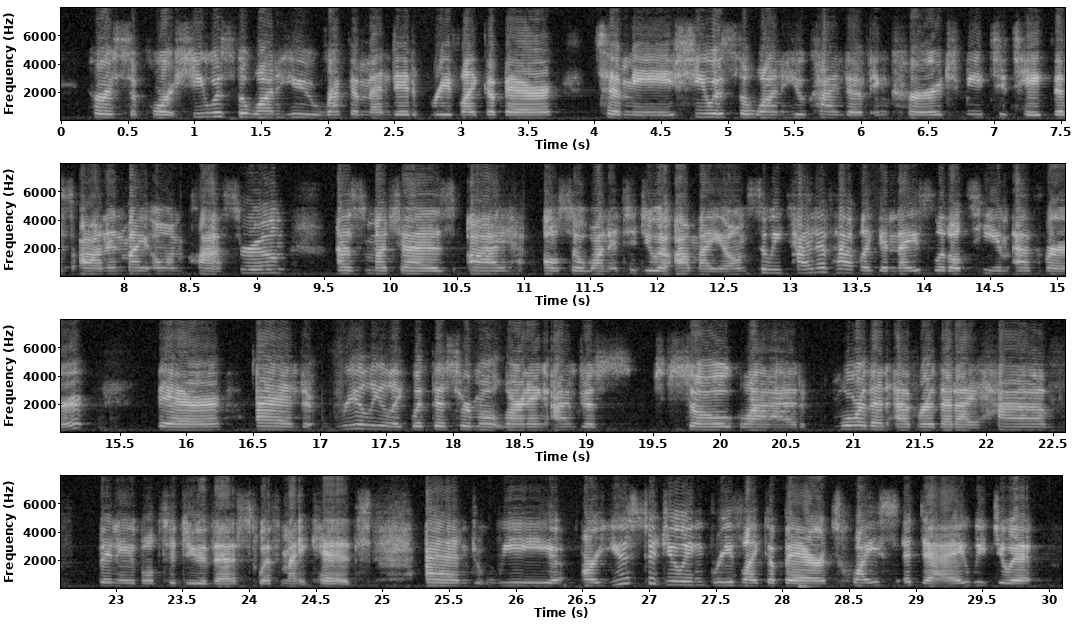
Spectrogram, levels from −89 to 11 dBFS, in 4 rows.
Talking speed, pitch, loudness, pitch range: 190 wpm, 205 Hz, -18 LUFS, 195-225 Hz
